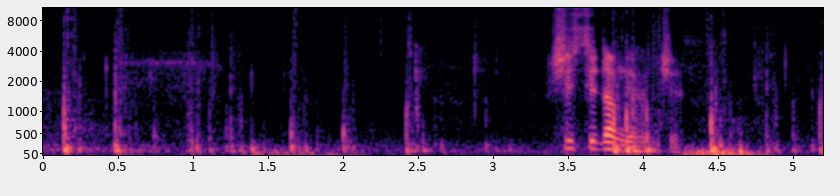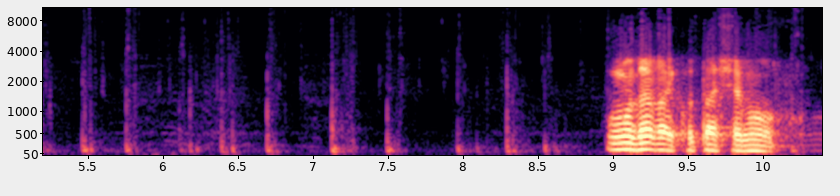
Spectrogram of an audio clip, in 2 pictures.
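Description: Footsteps thud softly on wooden floors.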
